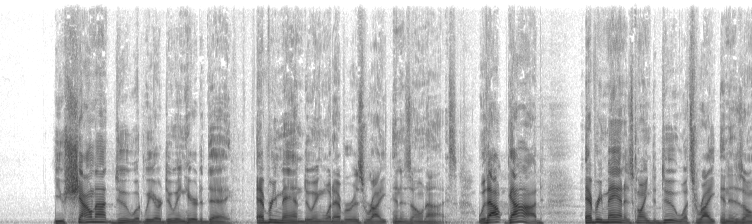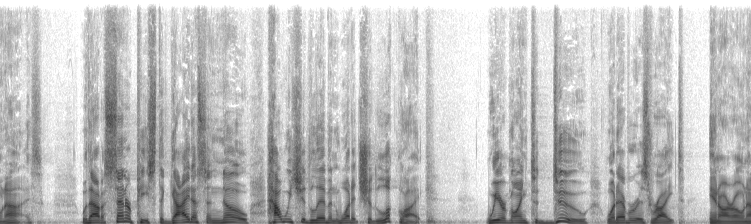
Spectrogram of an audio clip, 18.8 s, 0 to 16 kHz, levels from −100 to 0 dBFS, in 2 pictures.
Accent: American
